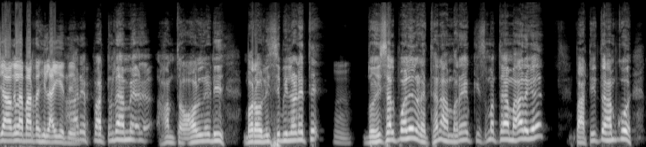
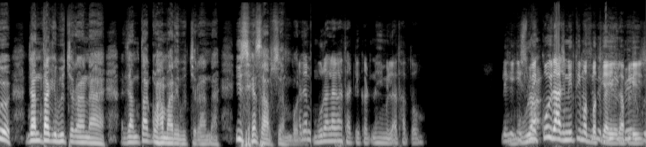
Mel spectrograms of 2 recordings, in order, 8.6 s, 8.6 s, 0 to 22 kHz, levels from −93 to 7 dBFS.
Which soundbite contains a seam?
second; 1 cut; at 4.2 s

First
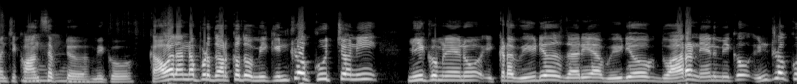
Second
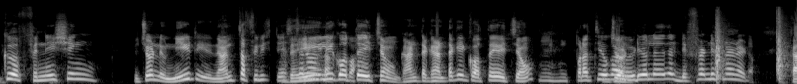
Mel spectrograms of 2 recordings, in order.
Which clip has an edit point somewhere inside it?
second; 1 cut; at 2.6 s

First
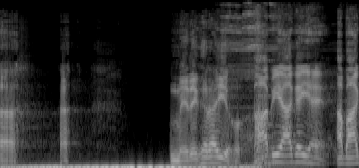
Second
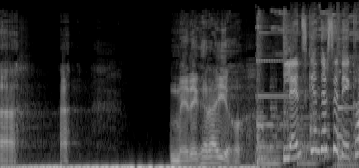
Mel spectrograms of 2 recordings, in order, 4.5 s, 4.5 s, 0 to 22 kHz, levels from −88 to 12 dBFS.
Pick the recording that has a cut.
first; 1 cut; at 3.0 s

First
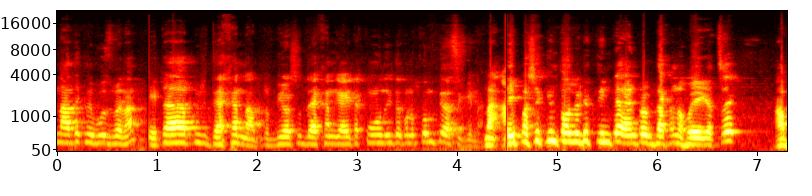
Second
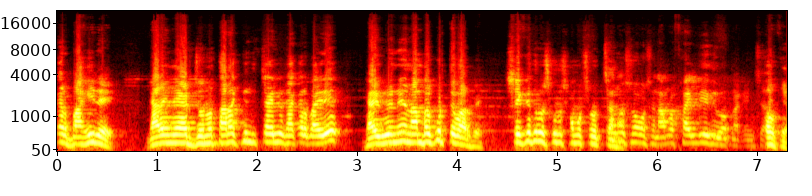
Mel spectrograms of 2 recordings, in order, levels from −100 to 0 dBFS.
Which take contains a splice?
first; 2 cuts; at 0.9 s, 4.4 s

